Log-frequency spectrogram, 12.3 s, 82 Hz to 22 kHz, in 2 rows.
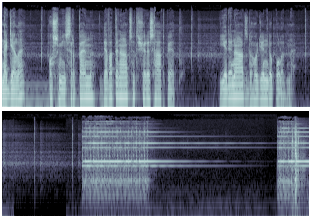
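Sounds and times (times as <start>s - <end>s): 
speech: 0.0s - 3.6s, 4.3s - 5.9s
old-style telephone bell ringing: 7.8s - 12.3s.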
